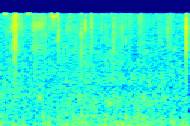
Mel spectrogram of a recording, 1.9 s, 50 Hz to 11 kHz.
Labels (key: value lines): label: biophony, dolphin
recorder: SoundTrap 500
